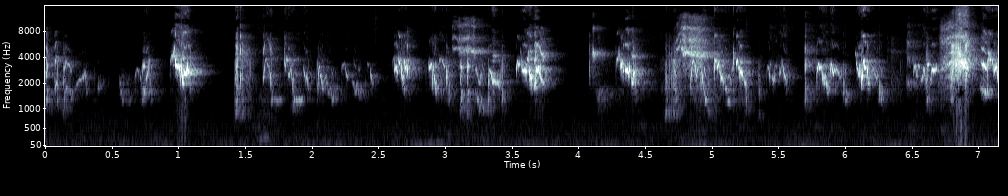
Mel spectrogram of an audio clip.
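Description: Conure giving a busy stream of short, scratchy chirps and squawks, mostly high-pitched, in quick irregular bursts with brief pauses, indoors.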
